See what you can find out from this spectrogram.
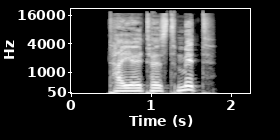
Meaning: inflection of mitteilen: 1. second-person singular preterite 2. second-person singular subjunctive II
- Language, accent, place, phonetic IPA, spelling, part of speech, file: German, Germany, Berlin, [ˌtaɪ̯ltəst ˈmɪt], teiltest mit, verb, De-teiltest mit.ogg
